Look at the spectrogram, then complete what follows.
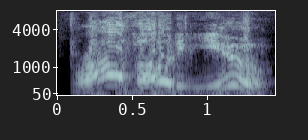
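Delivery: high, slow mock applause; slow sarcastic cheer; sarcastic bravo. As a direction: drip sarcasm as you praise him. Sarcastic praise for commissioner.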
